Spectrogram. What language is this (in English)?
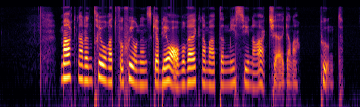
Swedish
